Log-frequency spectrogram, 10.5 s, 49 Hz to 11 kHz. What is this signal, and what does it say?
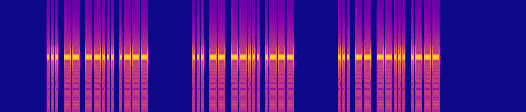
Morse code, heard as a keyed tone, about 28 wpm, 700 Hz. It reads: SM7J SM7J SM7J
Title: DXCC-100 Call Signs - 4 Characters - Repeated 3x - 28wpm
